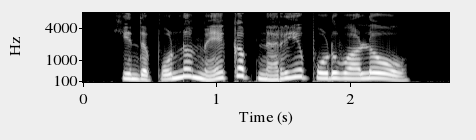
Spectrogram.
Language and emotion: Tamil, fearful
